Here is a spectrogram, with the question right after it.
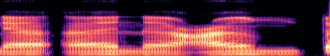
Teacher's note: नून साकिन यहाँ पर गुन्ना नहीं होगा बल्कि यहाँ पे इजहार हल्की हो रहा है। यानी नून साकिन और तनवीन के बाद हुरूफ हल्की में से कुछ आ रहा है।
